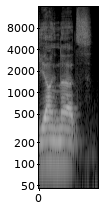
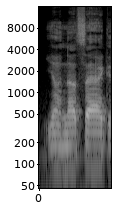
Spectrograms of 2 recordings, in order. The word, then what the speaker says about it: Young Nuts: But it is Young Nuts. It is not Young Nutsack. It's not Young Nuggets. It's not none of that. But, yeah, that's how you say it. It's Young Nuts. Just spelled different.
